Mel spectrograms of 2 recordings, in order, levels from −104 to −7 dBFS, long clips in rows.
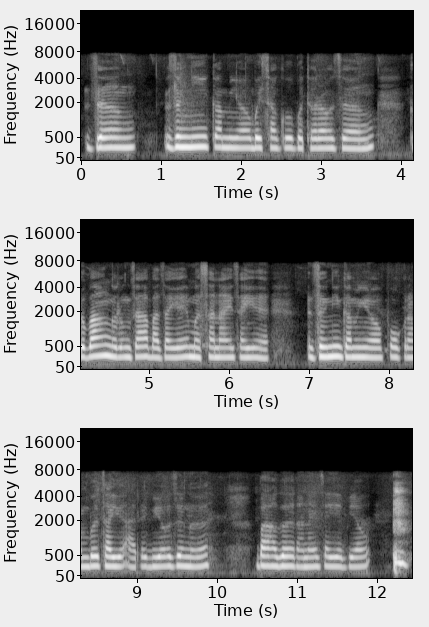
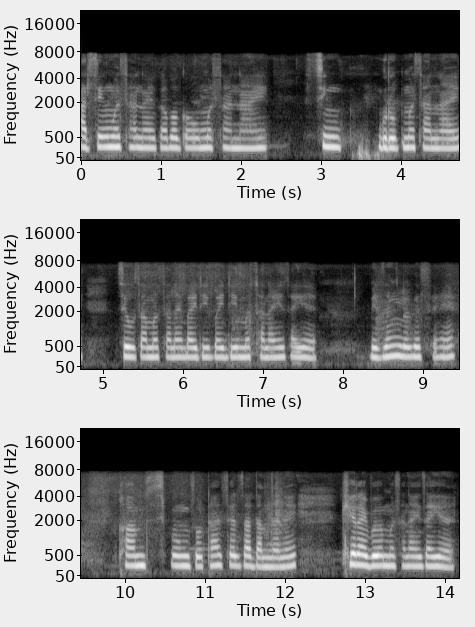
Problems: none marked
